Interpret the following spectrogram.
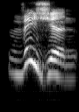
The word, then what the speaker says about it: vision: before s i n if I have a vowel letter or letter r before s i o n s i o n will sound Jen let me check that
